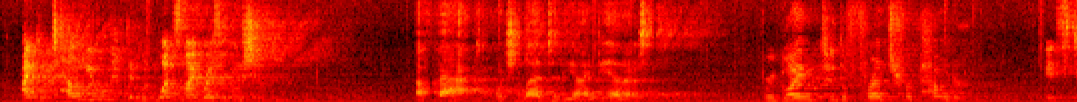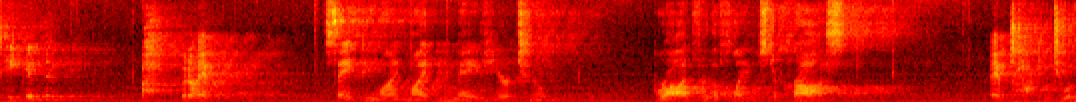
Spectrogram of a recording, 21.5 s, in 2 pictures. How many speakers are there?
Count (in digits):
3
